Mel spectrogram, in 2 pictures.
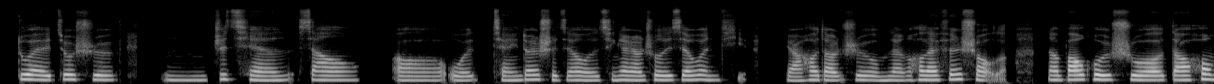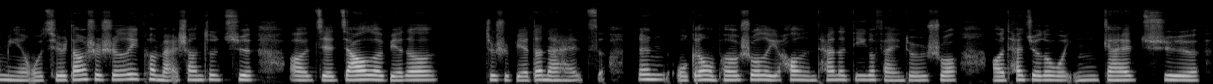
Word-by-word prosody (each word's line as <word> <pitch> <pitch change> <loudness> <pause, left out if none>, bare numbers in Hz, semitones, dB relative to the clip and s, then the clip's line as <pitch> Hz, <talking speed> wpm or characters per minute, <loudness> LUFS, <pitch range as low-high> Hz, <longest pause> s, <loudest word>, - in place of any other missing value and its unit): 对， 225 -3 +4
就 230 +2 +1
是， 210 -2 -1 0.5
嗯， 200 -1 -5
之 235 -1 -3
前 200 -2 -1
像， 200 -1 -1 0.3
呃， 190 0 -2
我 190 -1 -2 0.2
前 195 -1 -2
一 - - -2
段 220 +1 +2
时 205 -2 -2
间 200 0 -2
我 190 - +1
的 190 - -2
情 195 +1 -6
感 205 -1 +2
上 195 0 +2
出 200 +2 -3
了 205 0 +3
一 - - +1
些 205 0 +1
问 210 -1 -1
题， 205 - -16 0.4
然 180 -1 -1
后 205 +1 +1
导 195 -2 +2
致 210 +1 -4
我 195 -1 -1
们 185 +1 -2
两 190 -1 -1
个 200 - -5
后 210 +1 +2
来 205 0 +6
分 230 +3 +1
手 215 -3 +1
了， - - -8 0.4
那 210 -1 +3
包 215 +1 +6
括 225 -1 +5
说 205 -1 +3
到 205 0 +4
后 240 +3 +4
面， 200 -4 -2
我 185 - -4
其 190 - -10
实 205 0 +2
当 215 +2 +3
时 230 -1 0
是 215 +1 -1
立 240 0 +2
刻 235 0 -1
马 190 -3 -1
上 210 +1 -1
就 215 0 -3
去， 210 -1 -1 0.3
呃， 200 -1 0
结 195 -1 -1
交 210 +2 +6
了 210 -1 +4
别 190 -1 -1
的 205 +1 +2 0.5
就 210 - -1
是 205 0 -5
别 190 -1 -3
的 205 +3 +2
男 200 -2 +1
孩 190 +1 -6
子。 - - -12 0.3
但 230 0 +2 0.2
我 190 -2 -3
跟 210 +2 +2
我 210 - +1
朋 205 +1 0
友 205 - +2
说 215 0 +1
了 210 -1 +2
以 200 - -1
后， 210 0 0
她 210 +2 -1
的 210 0 -1
第 210 0 -7
一 205 - -3
个 210 - 0
反 195 -3 -5
应 185 - -6
就 195 0 -3
是 195 - -3
说， 195 0 -2 0.3
呃， 190 0 0
她 210 +2 0
觉 210 -1 0
得 205 0 +1
我 195 0 -2
应 200 +2 -6
该 200 0 +1
去， 200 -2 0
205 Hz, 240 characters per minute, -23 LUFS, 195-210 Hz, 0.5 s, 来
